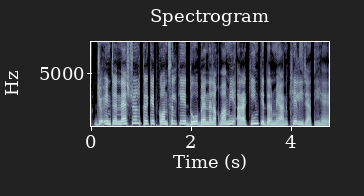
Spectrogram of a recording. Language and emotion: Urdu, neutral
